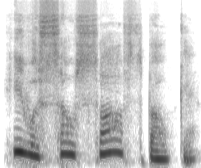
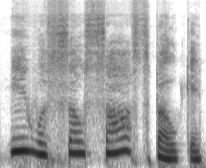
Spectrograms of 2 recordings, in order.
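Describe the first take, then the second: First: Slow, hushed, breathy gentle voice; soft-spoken Michael. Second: Lightly imitating Michael. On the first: Retold or imitated. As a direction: speak softly like Michael. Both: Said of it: "We all love Michael".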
